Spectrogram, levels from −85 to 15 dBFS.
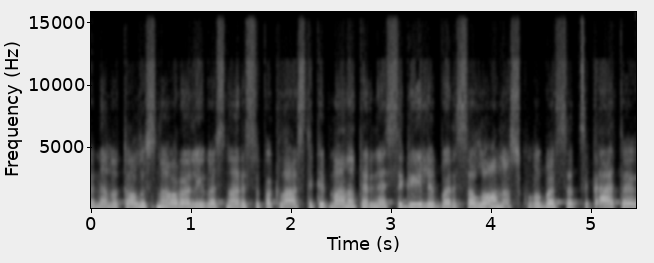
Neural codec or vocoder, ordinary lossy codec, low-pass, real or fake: codec, 44.1 kHz, 2.6 kbps, DAC; Opus, 16 kbps; 14.4 kHz; fake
